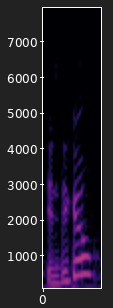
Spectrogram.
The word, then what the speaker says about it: Indoggo: He's calling it Indigo Gin, pronounced Indigo?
